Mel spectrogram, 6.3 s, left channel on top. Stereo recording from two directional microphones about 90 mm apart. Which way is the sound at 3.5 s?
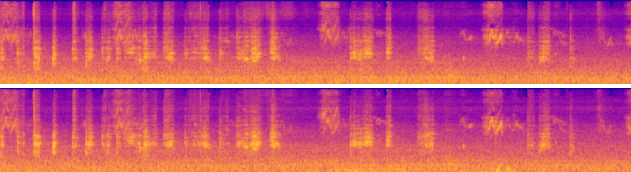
65° left (ahead or behind).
